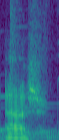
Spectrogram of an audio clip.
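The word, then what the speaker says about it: Æ: The AE is like pronounced Ash.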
